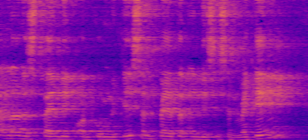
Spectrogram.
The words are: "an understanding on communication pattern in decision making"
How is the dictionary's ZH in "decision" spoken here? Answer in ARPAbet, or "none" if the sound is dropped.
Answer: S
